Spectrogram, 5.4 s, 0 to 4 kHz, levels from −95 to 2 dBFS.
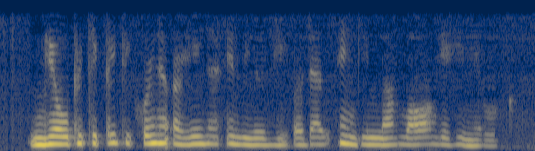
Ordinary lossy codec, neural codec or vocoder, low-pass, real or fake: none; codec, 16 kHz, 0.8 kbps, ZipCodec; 3.6 kHz; fake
